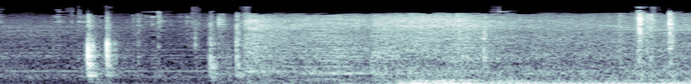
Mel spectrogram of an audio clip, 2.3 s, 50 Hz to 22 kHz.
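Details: Mitsubishi Lancer 9 during chip tuning to Euro 2 emissions, with SRS and other faults pending: brief crank with a couple of clicks, then catches cleanly and settles into a steady low idle, a normal start.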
